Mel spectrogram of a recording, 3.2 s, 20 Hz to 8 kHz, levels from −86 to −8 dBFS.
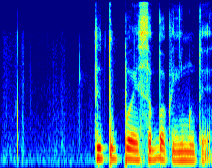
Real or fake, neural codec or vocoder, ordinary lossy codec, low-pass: real; none; none; none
